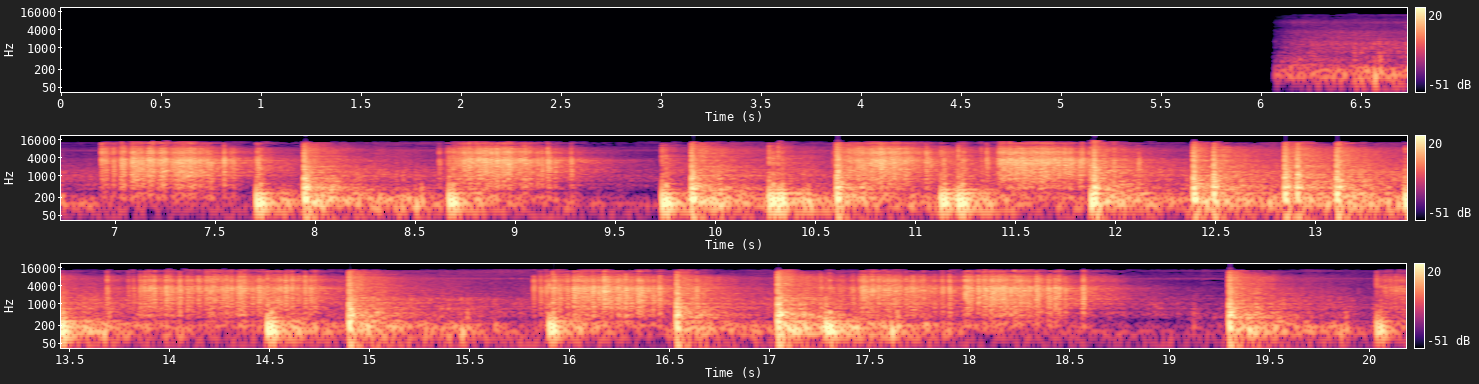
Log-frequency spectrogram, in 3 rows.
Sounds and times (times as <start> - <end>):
Fireworks: 6.1 - 20.1.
